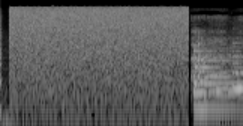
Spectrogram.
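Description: A burst of steady static hiss, like a detuned TV's white noise, cutting in abruptly and stopping suddenly just before the end: a static sound effect used as a transition between clips.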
